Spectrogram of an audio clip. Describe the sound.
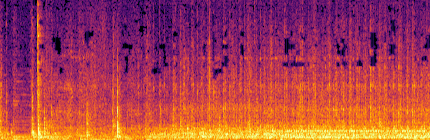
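A sewing machine stitches a doll with a steady, rapid mechanical whirr and rattle, a couple of sharp clicks sounding near the start.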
